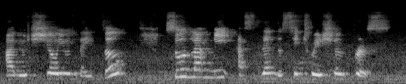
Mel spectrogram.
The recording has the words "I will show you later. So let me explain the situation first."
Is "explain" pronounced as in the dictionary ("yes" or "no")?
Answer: no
